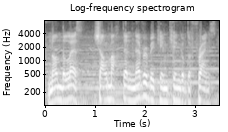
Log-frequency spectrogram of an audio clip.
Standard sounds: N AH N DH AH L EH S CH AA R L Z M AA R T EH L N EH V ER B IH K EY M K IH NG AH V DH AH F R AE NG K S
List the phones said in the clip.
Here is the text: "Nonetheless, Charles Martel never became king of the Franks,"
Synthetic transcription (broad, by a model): N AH N DH AH L EH S SH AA L M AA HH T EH L N EH V ER B IH K EY M K IH NG AH V DH AH F R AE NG K S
